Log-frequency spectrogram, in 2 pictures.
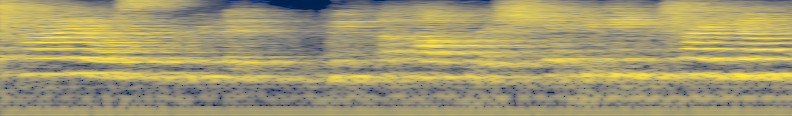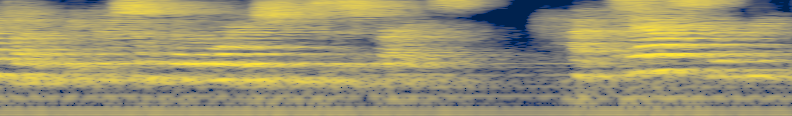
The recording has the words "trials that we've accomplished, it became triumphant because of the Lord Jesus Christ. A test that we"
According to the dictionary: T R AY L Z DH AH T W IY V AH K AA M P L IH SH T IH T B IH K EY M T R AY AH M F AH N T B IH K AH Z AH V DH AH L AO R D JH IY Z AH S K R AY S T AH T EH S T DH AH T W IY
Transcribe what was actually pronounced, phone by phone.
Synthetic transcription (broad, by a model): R AY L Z DH AH T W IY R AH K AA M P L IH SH IH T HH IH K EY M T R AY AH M F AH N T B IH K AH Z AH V DH AH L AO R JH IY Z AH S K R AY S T AH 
